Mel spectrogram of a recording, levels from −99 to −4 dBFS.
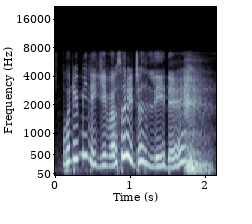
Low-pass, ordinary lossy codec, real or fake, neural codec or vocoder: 7.2 kHz; none; real; none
